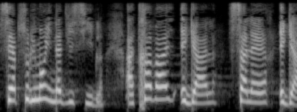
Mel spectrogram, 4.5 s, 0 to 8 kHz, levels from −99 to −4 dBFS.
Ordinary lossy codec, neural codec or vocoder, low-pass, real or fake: none; none; 7.2 kHz; real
